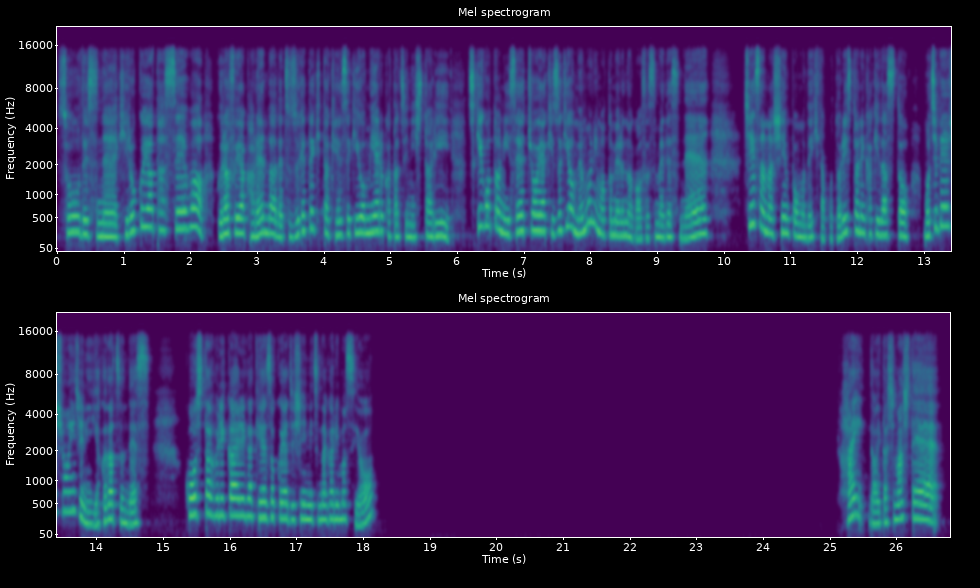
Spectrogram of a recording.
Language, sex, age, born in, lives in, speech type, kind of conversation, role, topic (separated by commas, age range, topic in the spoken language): Japanese, female, 30-34, Japan, Japan, read, expert-assistant, expert, たくさんあるオンライン学習サービスやアプリの中で、自分にとって本当に必要なものを見つけ、使い分けるにはどうしたら良いでしょうか？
